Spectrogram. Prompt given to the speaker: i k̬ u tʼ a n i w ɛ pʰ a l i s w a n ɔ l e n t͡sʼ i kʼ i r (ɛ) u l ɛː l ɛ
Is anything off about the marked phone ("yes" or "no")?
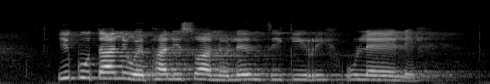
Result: yes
